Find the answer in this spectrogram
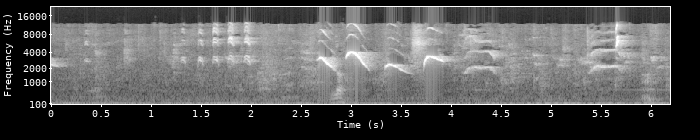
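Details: Green-winged saltator kept by its owner, quiet scattered chips at first, then a burst of four loud rich whistled notes rising and falling in the middle, followed by softer chirps.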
